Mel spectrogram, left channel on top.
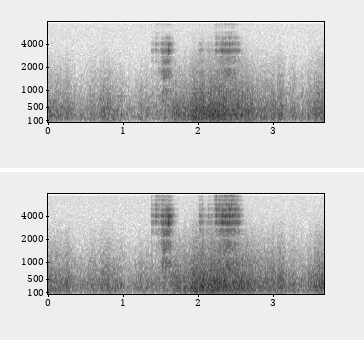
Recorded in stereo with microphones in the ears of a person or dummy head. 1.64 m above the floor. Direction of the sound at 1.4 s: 20° right (ahead or behind).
